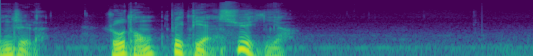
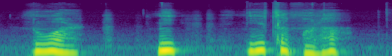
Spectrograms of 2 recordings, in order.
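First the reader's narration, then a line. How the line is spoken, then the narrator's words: Trembling, heartrending voice. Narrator (Chinese): 这声音带着颤音，听着就让人心疼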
